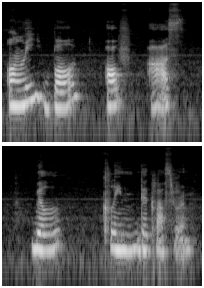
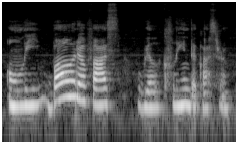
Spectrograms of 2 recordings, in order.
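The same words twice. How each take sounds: First: It is slow, with the words kept apart. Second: It is fast, with the words run together. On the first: "Tapi kalau mau slow, lambat juga tidak apa-apa" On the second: "jadi kalau disambung silahkan sambung"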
